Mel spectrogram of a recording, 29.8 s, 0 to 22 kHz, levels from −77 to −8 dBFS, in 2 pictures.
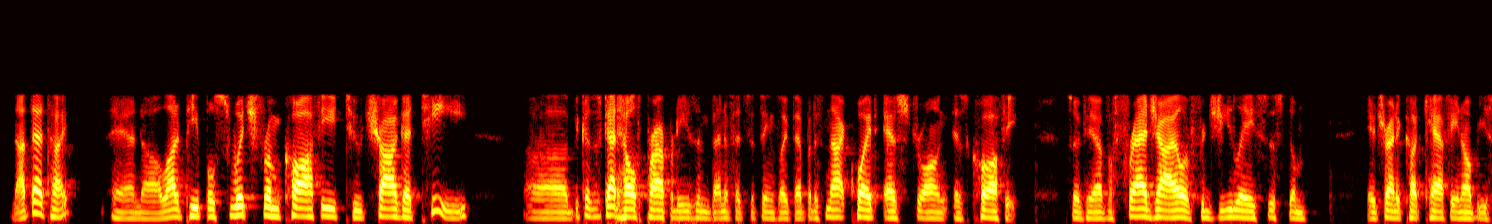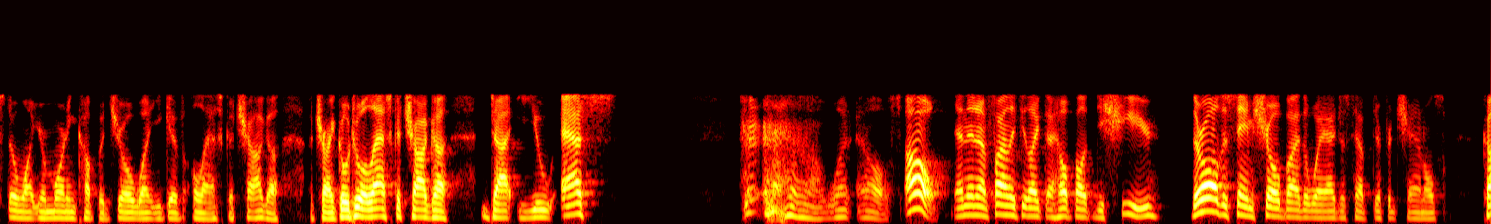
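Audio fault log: No fault is heard anywhere in this speech recording. Nothing calls for a timed entry in the log.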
